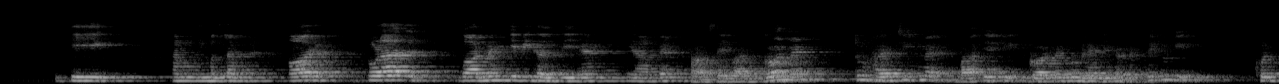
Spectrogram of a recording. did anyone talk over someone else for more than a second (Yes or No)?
No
